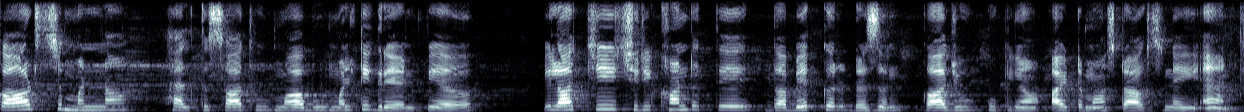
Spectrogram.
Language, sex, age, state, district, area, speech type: Dogri, female, 30-45, Jammu and Kashmir, Udhampur, rural, read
